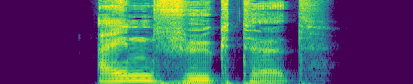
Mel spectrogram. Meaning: inflection of einfügen: 1. second-person plural dependent preterite 2. second-person plural dependent subjunctive II
- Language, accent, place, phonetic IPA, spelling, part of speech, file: German, Germany, Berlin, [ˈaɪ̯nˌfyːktət], einfügtet, verb, De-einfügtet.ogg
